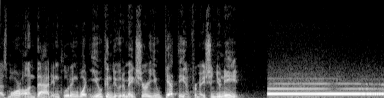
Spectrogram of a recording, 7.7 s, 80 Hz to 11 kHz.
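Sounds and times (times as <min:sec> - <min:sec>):
speech: 0:00.0 - 0:05.6
tsunami warning siren blaring a steady tone: 0:05.3 - 0:07.6.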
